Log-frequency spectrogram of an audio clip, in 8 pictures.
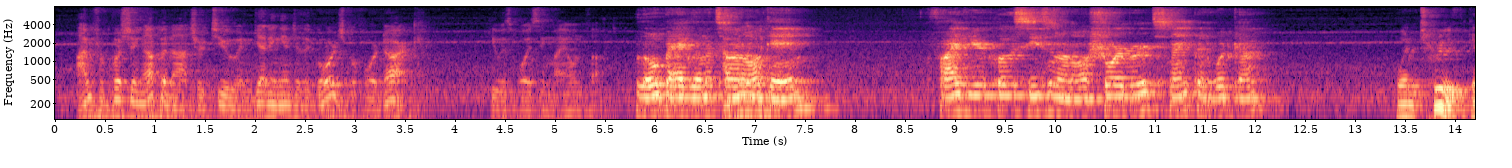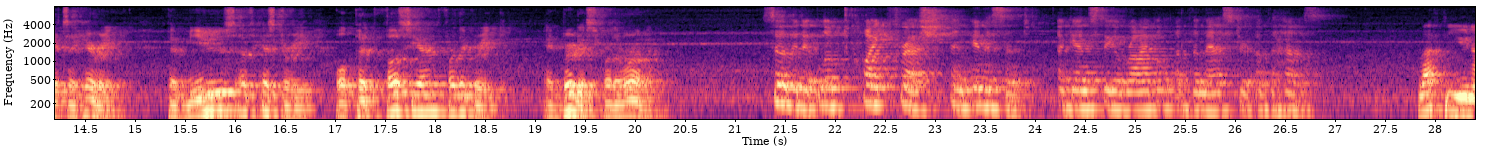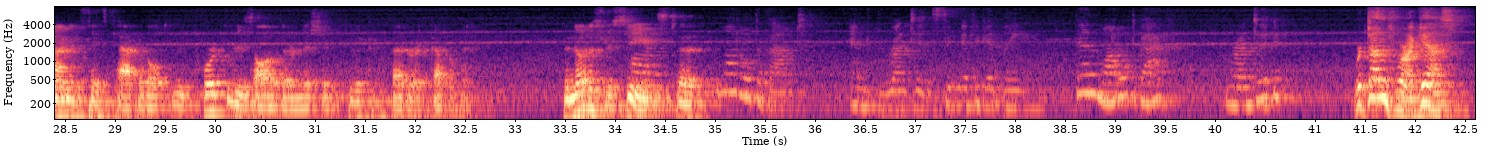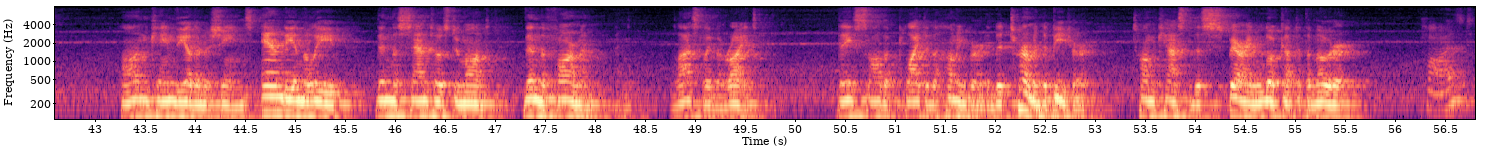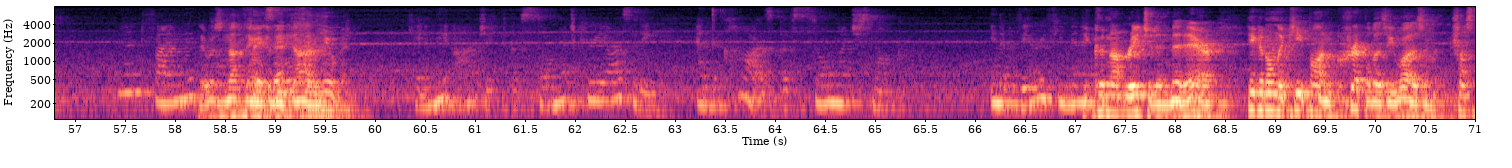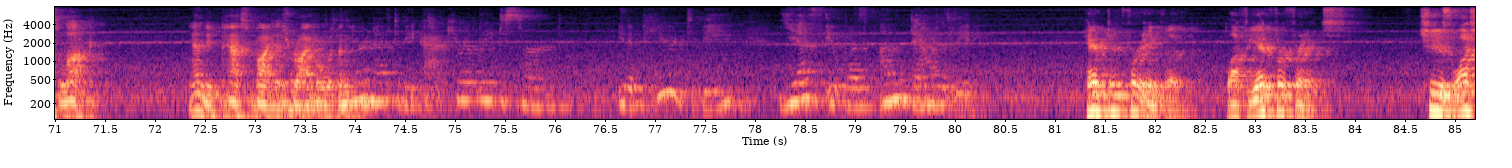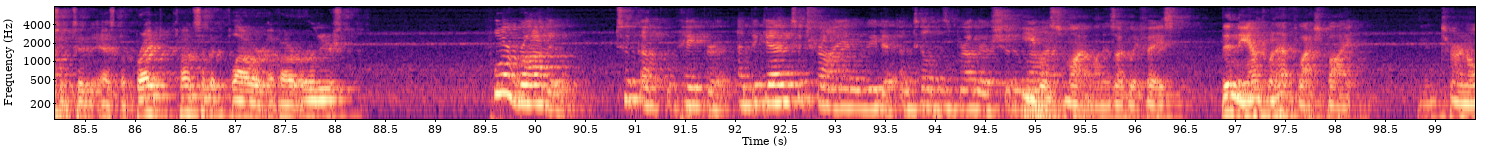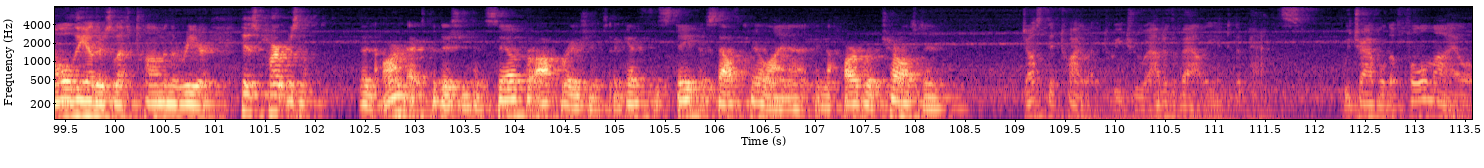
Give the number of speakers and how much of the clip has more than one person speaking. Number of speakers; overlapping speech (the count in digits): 7, about 5%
